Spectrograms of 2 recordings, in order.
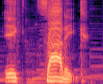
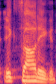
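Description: First: The word is said with an R-like sound. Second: The word is said with an O-like vowel. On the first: The speaker calls it right. "你要读的是exotic。R 的音，不要发成O 的音" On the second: The speaker calls it wrong. "我读成了exotic，但是可能是我是错的"

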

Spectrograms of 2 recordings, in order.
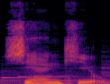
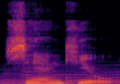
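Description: The two takes are said the same way.

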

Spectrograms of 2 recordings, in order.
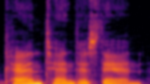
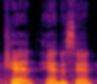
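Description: First: Can't links straight into understand without a break. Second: Can't is stressed, then a brief pause follows. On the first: The speaker calls it wrong. "不要连读成can't understand，不这么读" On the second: The speaker calls it right. "要稍微有个停顿，所以它不连读了而发生了失爆"

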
